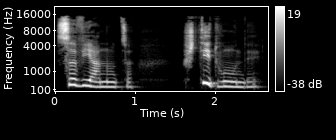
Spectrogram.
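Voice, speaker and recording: A woman voicing a domineering young village man who speaks in hoarse, commanding bursts. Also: mid-range voice, darkish tone, close to an everyday voice. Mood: insistent.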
